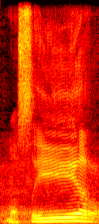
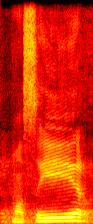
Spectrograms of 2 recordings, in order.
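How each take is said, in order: No difference in how they are said.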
